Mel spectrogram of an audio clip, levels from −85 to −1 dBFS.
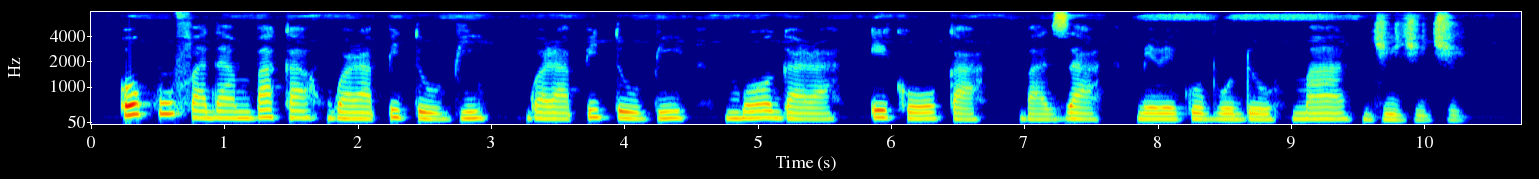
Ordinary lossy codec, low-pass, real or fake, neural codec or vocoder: none; none; real; none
